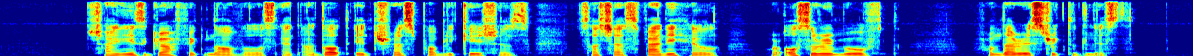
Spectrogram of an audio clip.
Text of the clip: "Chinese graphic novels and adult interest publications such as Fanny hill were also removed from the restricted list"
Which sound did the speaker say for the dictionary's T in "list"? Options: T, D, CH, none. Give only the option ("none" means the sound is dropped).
T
